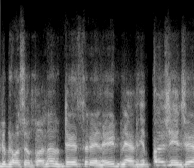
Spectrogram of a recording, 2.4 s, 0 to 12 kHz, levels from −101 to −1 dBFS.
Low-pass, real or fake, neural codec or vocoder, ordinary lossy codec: 10.8 kHz; fake; codec, 44.1 kHz, 1.7 kbps, Pupu-Codec; Opus, 24 kbps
